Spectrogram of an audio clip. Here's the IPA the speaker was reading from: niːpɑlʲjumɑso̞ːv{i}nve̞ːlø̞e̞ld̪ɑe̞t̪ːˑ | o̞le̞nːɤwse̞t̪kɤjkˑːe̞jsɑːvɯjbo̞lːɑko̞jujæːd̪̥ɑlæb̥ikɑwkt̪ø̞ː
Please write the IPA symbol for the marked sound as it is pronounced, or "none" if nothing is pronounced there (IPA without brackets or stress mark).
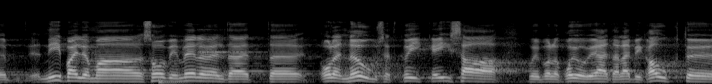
i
